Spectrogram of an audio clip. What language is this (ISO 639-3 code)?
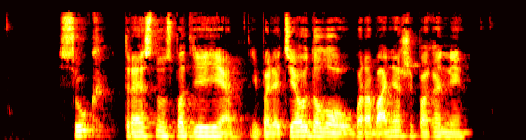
bel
